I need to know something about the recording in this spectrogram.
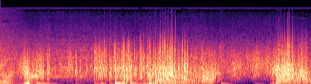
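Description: Wind buffeting the microphone of a moving motor scooter, coming in gusts that swell about two seconds in and again near the end.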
